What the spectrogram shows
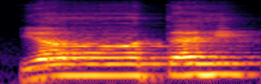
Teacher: نون ساکن کے بعد تا ہے، اخفاء حقیقی ہوگا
